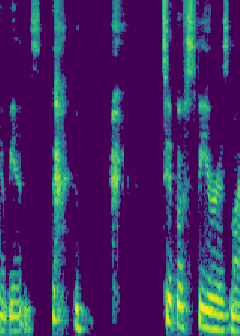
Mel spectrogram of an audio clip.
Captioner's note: chuckling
